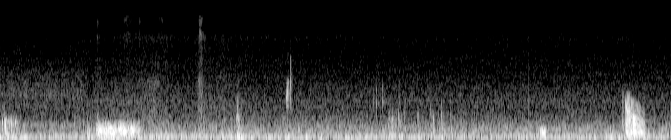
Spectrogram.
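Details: Hungry girl's stomach growling, from a compilation: loud, low rumbling growls with gurgles and a rising squeal at the end, normal hunger borborygmi.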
